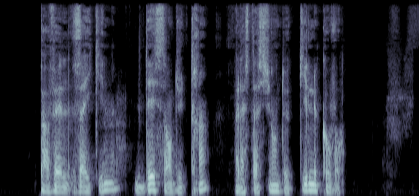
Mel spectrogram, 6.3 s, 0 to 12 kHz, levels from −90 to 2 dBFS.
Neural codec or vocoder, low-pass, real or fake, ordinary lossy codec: vocoder, 44.1 kHz, 128 mel bands every 512 samples, BigVGAN v2; 10.8 kHz; fake; AAC, 64 kbps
